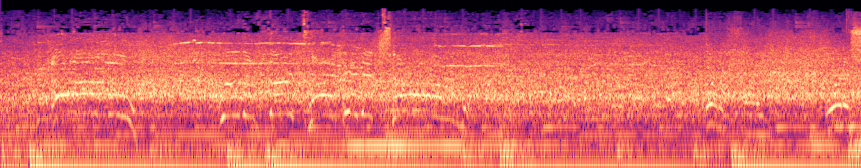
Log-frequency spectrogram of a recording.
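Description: Background music with a steady bass line under a dense arena crowd shouting and cheering.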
